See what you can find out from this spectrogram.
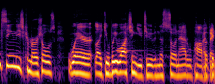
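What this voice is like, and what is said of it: Usual voice. Nothing is said of it.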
